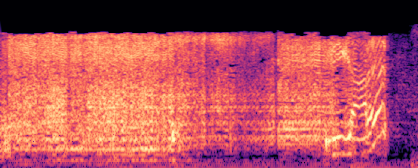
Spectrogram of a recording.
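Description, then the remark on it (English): Two vibrators buzz at once in a dense, steady motor drone, with people talking over it. Near the end a whining tone sweeps upward before the buzzing abruptly drops away. “And again, let's just listen to the dueling vibrators.”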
